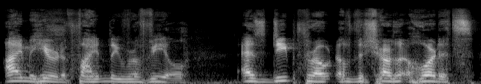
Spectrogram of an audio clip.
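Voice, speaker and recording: A man's voice: mid-range voice, measured pace, sharp tone, breathy edge, full character voice. A man playing an anonymous pro basketball player with a voice changer, bluntly dishing gossip.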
